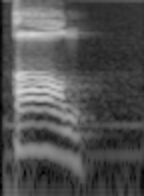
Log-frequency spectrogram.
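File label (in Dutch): "Aon", dialect; Aan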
